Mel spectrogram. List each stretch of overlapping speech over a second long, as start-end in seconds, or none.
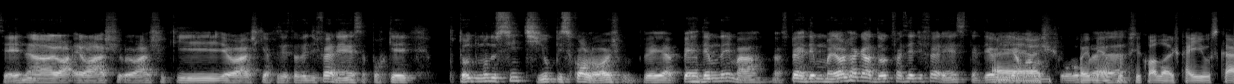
9.9-11.3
